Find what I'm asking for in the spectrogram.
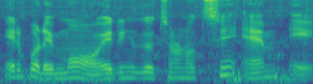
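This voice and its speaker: Brief: male teacher, slightly high voice, methodical letter-by-letter delivery, clear traffic noise behind. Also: steady tone, a little fast. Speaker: English teacher. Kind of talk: reading out a pronunciation lesson.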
